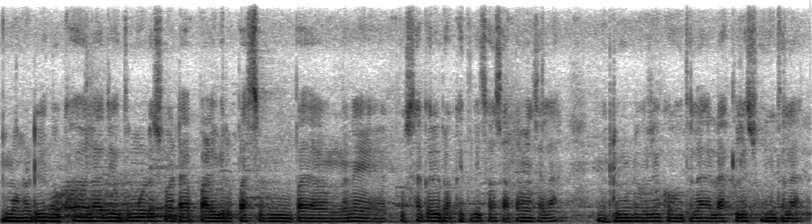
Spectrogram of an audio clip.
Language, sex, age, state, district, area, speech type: Odia, male, 18-30, Odisha, Puri, urban, spontaneous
